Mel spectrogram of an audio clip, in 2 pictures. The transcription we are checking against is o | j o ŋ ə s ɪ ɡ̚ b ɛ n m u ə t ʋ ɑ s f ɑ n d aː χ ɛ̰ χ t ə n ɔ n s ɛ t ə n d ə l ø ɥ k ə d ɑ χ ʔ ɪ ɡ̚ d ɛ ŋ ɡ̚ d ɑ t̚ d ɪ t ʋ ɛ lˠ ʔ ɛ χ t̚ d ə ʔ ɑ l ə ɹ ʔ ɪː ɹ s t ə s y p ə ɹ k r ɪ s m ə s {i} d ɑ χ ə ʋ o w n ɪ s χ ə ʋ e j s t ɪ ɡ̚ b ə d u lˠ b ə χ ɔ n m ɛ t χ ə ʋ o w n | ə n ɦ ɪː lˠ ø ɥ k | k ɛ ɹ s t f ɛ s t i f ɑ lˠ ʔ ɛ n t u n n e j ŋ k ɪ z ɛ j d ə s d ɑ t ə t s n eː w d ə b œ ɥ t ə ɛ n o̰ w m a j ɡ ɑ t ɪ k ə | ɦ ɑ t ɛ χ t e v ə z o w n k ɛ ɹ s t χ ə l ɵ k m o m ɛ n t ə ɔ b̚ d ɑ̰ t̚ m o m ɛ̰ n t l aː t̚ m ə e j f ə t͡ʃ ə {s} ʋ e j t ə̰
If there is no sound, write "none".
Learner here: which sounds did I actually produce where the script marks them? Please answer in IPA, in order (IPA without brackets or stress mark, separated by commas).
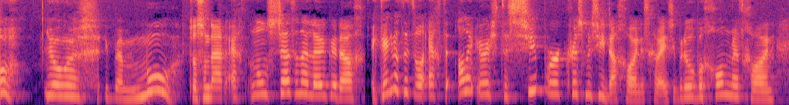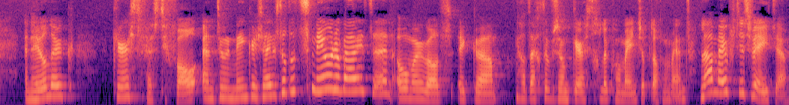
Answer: i, s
